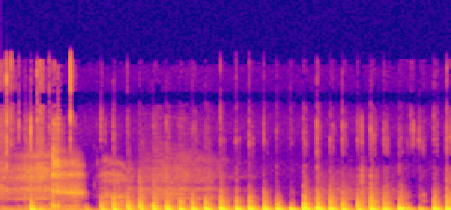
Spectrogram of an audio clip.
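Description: A nearly empty bottle of multipurpose liquid glue squeezed over paper, its tip spluttering air and glue in a fast run of clicks, about eight a second, starting about a second in.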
